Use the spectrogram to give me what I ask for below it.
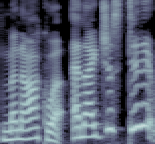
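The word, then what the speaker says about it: Minocqua: knew it was coming Alaska however manaqua is pronounced manaqua and I just did it right I was calling it manoqua but I just said manaqua okay all right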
